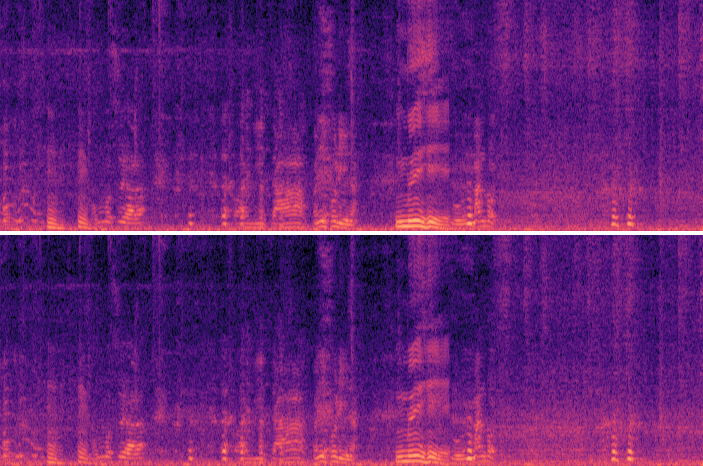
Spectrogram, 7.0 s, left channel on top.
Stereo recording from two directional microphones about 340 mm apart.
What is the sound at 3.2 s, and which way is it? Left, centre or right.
Speech, centre.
